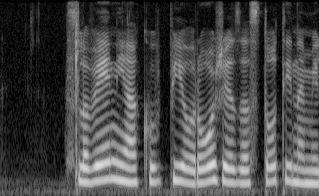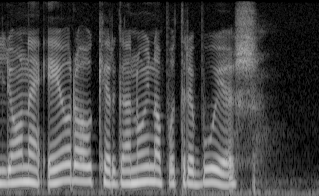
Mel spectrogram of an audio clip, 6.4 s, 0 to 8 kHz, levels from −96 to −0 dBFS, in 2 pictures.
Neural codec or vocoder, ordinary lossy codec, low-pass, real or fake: none; none; none; real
